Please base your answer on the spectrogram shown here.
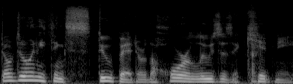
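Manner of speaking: mock angry tough-guy voice. Quoting a favorite line after Beeks finds out about the switch: imitating an angry Beeks. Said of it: "he gets all pissed off".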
